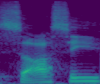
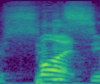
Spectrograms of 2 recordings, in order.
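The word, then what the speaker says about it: Soucy: And we were pronouncing it Saucy. Yeah. Yeah, and then he even said it in sync. It's Tyler Susie.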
